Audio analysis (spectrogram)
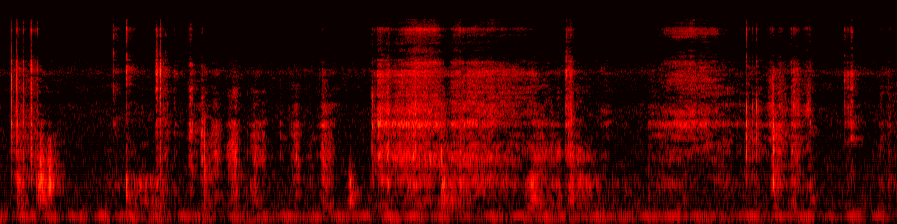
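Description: Pages of an open lined paper notebook are flipped and rustled by hand while long nails rest on and scratch across the paper. Quick, bright ticks and crackles come at an irregular pace, with longer papery rustling swells in between, all quiet over a faint low hum.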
